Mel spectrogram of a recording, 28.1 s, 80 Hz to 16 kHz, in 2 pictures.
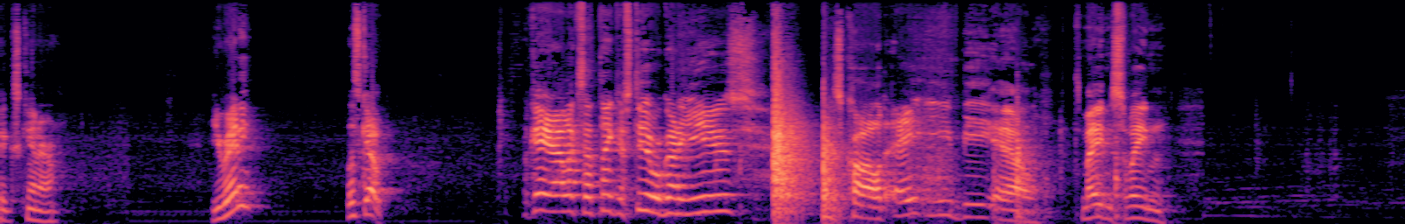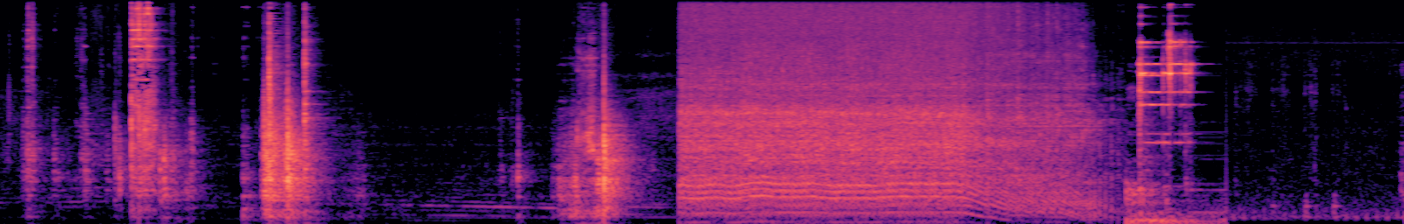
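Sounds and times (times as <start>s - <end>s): bandsaw cutting steel: 20.8s - 26.3s.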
